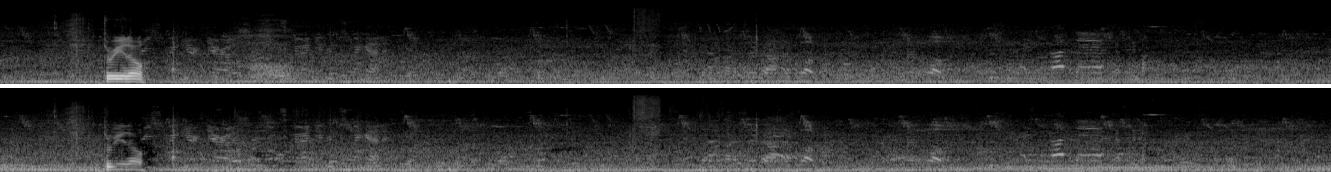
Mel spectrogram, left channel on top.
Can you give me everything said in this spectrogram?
Three and 0.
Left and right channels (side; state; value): both; normal; correlation 0.46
